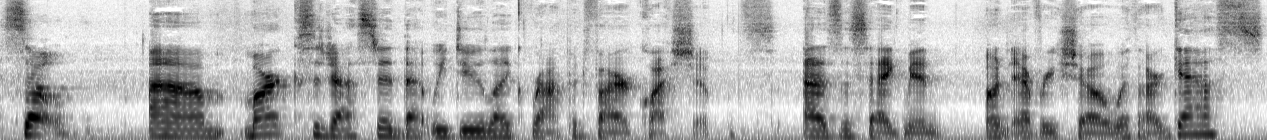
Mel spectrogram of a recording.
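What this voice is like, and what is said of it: Congested, stuffy voice. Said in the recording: “I sound terrible? I have a cold,”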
